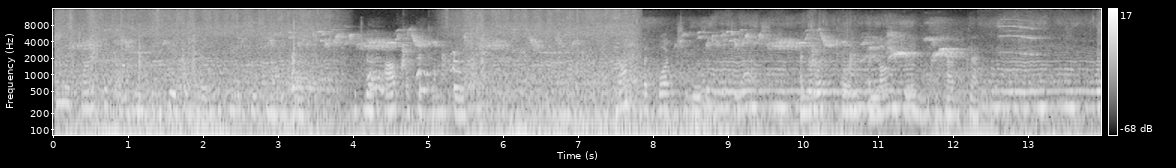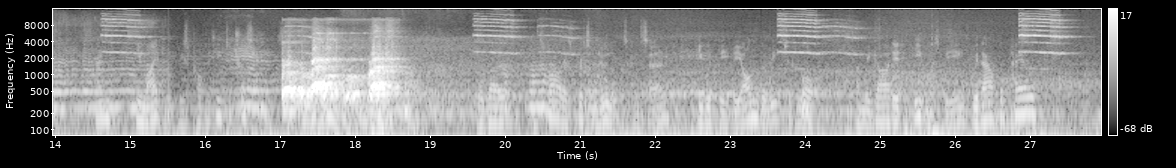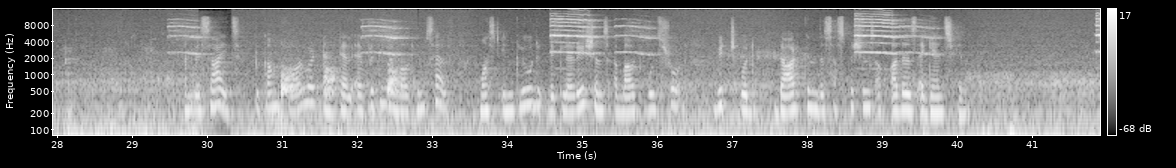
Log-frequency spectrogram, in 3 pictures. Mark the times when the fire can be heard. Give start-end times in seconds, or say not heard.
not heard.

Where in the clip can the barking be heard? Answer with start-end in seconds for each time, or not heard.
3.0-5.5, 17.0-18.6, 30.8-32.5.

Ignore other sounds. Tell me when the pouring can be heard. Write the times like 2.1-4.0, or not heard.
not heard.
